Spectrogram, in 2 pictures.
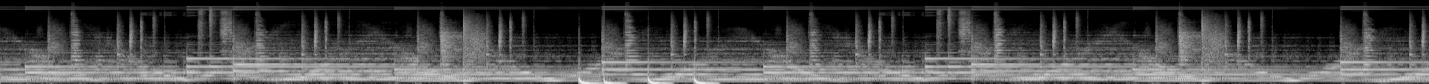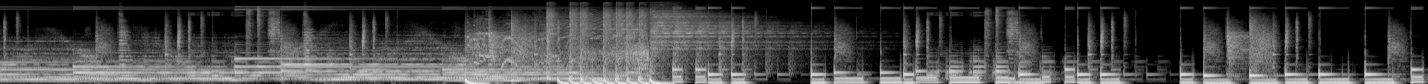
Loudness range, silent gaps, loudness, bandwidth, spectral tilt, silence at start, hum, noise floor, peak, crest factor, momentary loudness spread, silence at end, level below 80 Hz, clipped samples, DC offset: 4 LU; none; -15 LUFS; 19 kHz; -5.5 dB/octave; 0 s; none; -39 dBFS; 0 dBFS; 14 dB; 7 LU; 0 s; -20 dBFS; under 0.1%; under 0.1%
